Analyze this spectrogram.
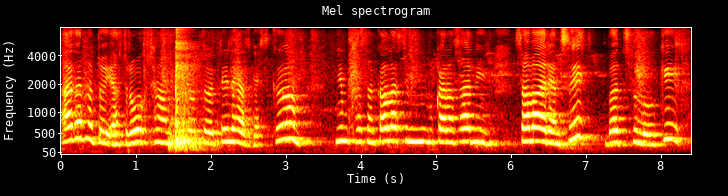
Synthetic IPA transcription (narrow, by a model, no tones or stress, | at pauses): ɐɡɐɾnɐt̪uiɐsɾoːkt͡ʃʰaːmjot̪ɨt̪eleɦɐzɡɐskɨm | jimkʰɐsɐ̃kɐlɐsimkɐɾãsaɾni | sɐʋaːɾjɐnsɨbɐd̪sʰuloːki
